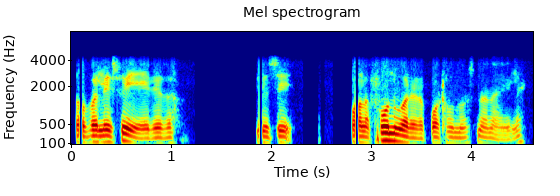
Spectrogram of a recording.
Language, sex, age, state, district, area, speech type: Nepali, male, 30-45, West Bengal, Kalimpong, rural, conversation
